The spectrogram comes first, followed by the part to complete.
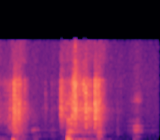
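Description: A man's soft, breathy chuckles close to a handheld microphone: two short sounds about a second apart, each dropping in pitch.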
